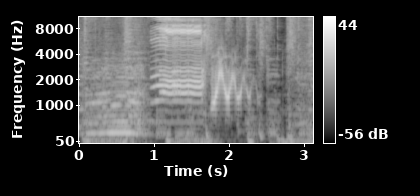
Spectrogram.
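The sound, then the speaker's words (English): Game show buzzers tested one after another by the players before a quiz round: a low, mooing honk, then a bright sustained tone, a wobbly springy boing, and a few shorter clattering bursts, all fairly loud with no talking. “So, first of all, can all players test their buzzers?”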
